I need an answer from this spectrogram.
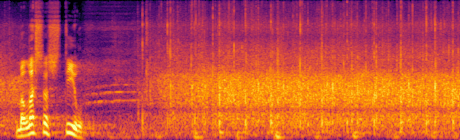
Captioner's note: audience applauding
